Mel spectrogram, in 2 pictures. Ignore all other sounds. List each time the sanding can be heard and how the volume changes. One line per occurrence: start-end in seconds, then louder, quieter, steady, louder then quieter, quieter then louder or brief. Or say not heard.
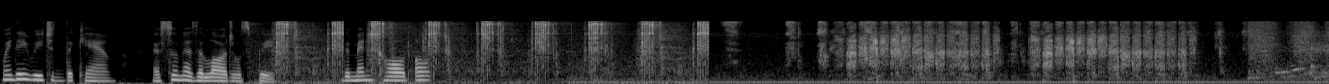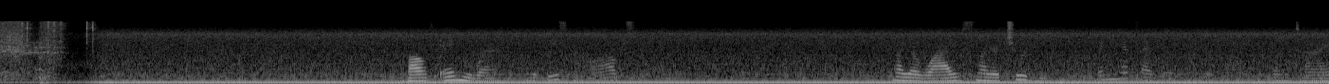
8.3-14.0 quieter.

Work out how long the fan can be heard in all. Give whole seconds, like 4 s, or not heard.
21 s.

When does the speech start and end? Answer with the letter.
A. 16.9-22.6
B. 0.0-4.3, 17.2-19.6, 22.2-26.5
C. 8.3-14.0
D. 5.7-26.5
B.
